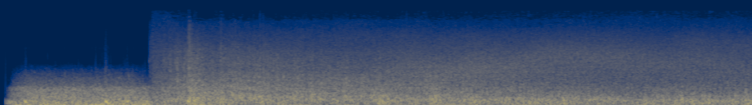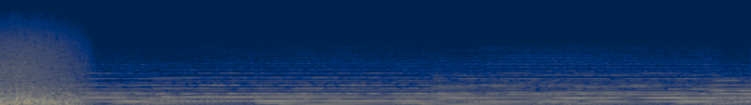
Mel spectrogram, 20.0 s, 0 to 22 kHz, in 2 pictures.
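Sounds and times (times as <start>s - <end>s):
low rumble of thunder: 0.1s - 11.3s
sharp thunderclap: 0.3s - 11.3s
heavy rain: 2.0s - 11.3s.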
